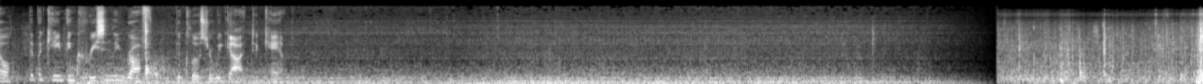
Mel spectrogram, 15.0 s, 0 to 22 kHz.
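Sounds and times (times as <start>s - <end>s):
suv engine rumbling under load: 0.0s - 15.0s.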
